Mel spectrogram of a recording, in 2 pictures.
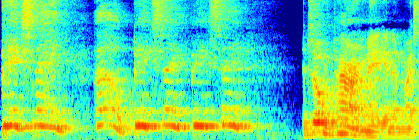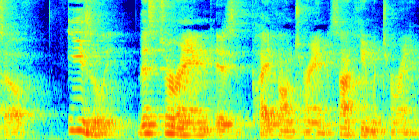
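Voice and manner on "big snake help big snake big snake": put-on high-pitched yelling. Retelling being pulled down by a big snake in the swamp, retelling a yell. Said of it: "I'm yelling".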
